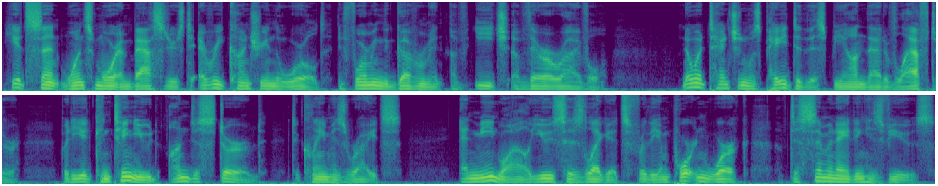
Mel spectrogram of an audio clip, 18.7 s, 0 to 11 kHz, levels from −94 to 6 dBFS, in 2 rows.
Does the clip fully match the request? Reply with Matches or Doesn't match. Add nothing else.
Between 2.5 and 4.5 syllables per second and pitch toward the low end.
Doesn't match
